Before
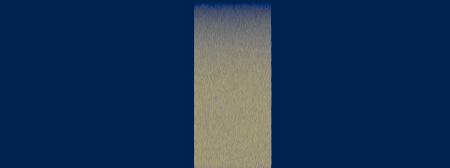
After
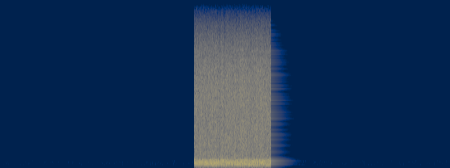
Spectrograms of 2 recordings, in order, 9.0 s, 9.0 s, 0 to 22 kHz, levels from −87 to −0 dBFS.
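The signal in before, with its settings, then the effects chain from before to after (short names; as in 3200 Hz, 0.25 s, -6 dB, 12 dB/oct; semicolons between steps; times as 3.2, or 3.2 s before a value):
noise band 120–13000 Hz, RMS -17 dBFS 1.53 s
band shelf 670 Hz +13 dB; limiter -9.5 dBFS; resonator 110 Hz, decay 0.88 s, harmonics all, mix 40%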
